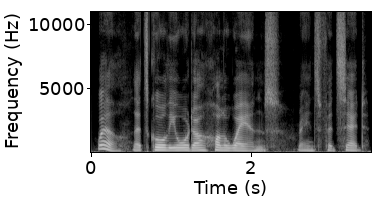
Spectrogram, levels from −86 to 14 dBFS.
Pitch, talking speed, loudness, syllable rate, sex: 185 Hz, 135 wpm, -17 LUFS, 3.9 syllables/s, female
